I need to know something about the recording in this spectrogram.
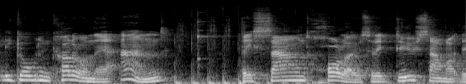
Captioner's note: scone banging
